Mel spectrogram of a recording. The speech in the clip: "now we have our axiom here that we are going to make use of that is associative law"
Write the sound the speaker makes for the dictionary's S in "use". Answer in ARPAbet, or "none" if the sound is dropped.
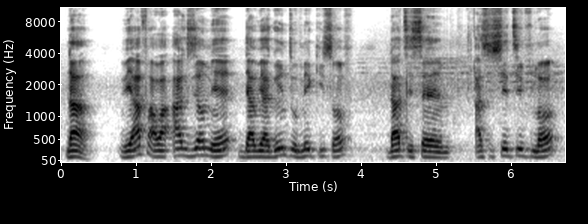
S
